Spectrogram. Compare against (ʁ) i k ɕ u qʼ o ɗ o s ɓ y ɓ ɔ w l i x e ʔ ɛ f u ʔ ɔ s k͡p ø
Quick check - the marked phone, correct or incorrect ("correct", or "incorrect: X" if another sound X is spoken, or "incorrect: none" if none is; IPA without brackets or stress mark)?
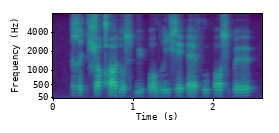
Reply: correct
